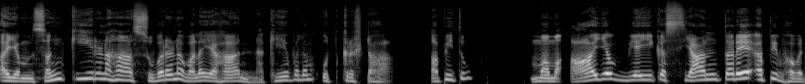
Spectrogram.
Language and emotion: Sanskrit, happy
